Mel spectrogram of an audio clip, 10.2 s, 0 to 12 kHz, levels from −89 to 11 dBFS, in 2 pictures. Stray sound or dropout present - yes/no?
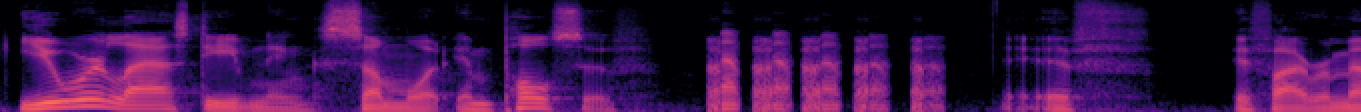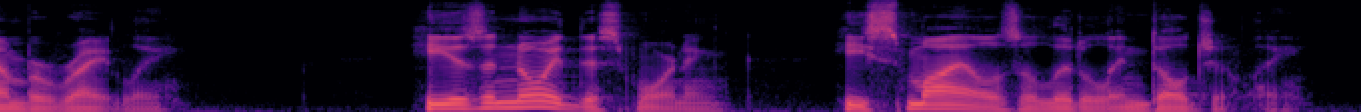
yes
